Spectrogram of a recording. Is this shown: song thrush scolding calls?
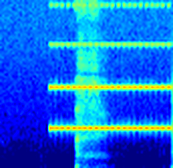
no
